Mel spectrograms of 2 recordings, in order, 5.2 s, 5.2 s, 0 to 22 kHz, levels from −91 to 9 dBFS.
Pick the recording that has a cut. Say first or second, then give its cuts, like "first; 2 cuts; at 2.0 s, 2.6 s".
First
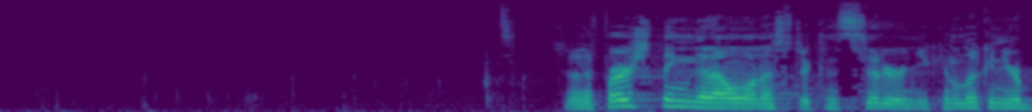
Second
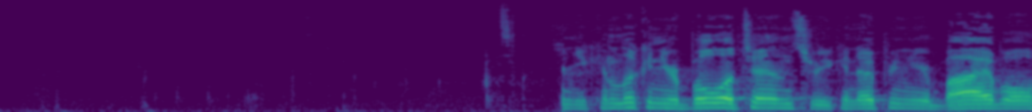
second; 1 cut; at 2.8 s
